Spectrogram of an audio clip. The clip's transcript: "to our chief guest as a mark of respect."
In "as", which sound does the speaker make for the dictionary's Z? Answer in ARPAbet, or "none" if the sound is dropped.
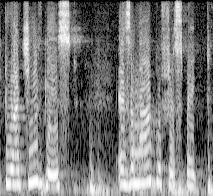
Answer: Z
